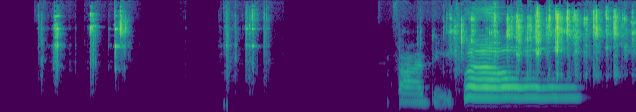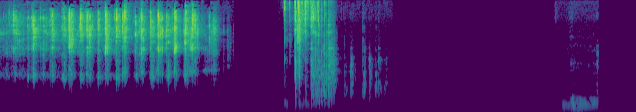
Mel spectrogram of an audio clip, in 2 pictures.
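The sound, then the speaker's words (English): A few sharp clicks, then a sustained several-second rattle of dice shaken in a cup, with a short tonal whine early on, ending in a final clatter and a soft knock as five twelve-sided dice are rolled for damage. “you cannot play with the dice.”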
